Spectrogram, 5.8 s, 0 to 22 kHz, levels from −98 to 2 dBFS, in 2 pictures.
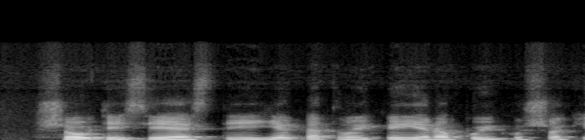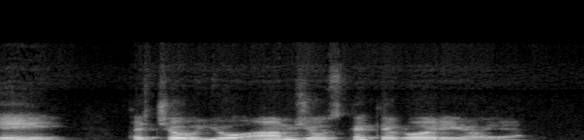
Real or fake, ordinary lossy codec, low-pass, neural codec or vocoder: fake; Opus, 32 kbps; 14.4 kHz; vocoder, 44.1 kHz, 128 mel bands, Pupu-Vocoder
